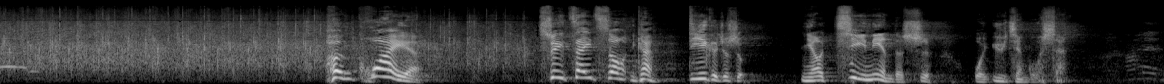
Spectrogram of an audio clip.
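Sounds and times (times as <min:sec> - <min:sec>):
congregation clapping in sustained applause: 0:00.0 - 0:05.7
speech: 0:03.3 - 0:04.3, 0:05.4 - 0:10.8.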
